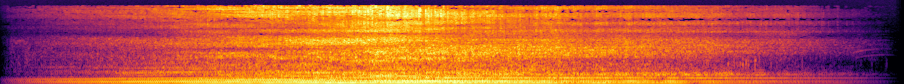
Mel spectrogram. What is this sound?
snowmobile pass by medium speed
snowmobile, pass, by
